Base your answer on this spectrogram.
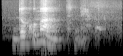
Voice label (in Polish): "dokumentny", kurpiow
